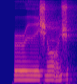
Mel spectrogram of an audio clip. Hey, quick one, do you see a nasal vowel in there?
yes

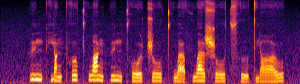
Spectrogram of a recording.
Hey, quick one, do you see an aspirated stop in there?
yes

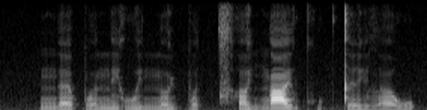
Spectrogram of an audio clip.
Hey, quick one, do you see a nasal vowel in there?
no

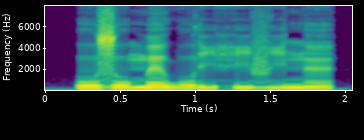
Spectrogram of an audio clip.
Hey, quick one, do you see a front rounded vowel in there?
no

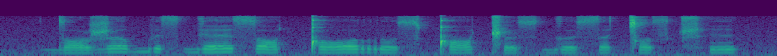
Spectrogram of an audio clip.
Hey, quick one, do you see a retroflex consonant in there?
yes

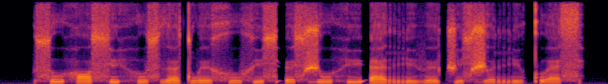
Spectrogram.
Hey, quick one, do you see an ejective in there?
yes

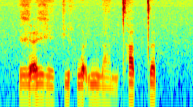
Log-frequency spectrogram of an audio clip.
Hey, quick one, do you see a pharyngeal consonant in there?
no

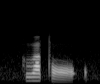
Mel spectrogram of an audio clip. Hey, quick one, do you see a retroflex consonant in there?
no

